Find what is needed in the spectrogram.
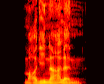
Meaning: inflection of marginal: 1. strong genitive masculine/neuter singular 2. weak/mixed genitive/dative all-gender singular 3. strong/weak/mixed accusative masculine singular 4. strong dative plural
- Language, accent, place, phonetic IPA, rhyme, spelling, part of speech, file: German, Germany, Berlin, [maʁɡiˈnaːlən], -aːlən, marginalen, adjective, De-marginalen.ogg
